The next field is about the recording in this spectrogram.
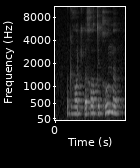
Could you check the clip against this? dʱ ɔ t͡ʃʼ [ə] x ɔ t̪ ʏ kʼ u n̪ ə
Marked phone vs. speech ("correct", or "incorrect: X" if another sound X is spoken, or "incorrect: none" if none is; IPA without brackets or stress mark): correct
